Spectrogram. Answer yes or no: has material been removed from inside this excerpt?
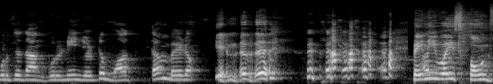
yes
